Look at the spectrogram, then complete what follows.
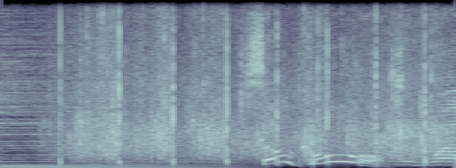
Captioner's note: audience applause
